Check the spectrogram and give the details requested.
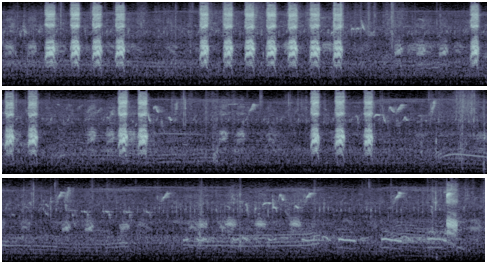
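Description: A bird calling loudly in runs of two to six short, harsh calls, about two a second, repeated several times. Quieter, whistled calls from other birds come in the second half.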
